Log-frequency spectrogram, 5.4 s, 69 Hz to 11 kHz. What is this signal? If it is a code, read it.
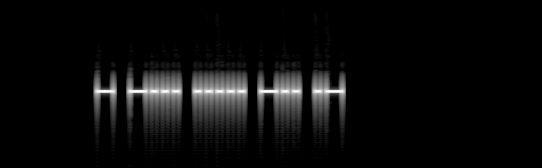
Morse code, heard as a keyed tone, about 22 wpm, 700 Hz. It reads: TB5DA
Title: DXCC-100 Call Signs - 5 Characters - Repeated 2x - 22wpm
